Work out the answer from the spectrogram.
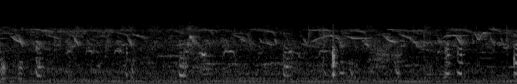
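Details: Backyard farm chickens at their daily routine, eating feed; a dense chorus of short high chirps, some rising and some falling, overlaps throughout, with occasional sharp clucking clicks underneath.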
